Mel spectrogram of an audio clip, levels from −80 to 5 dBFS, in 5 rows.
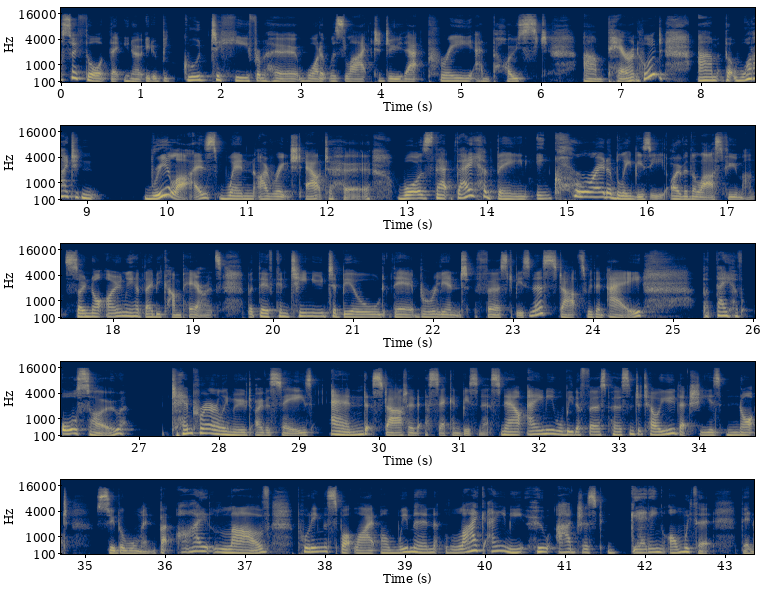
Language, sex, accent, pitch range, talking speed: English, female, Australian, 135-190 Hz, 155 wpm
